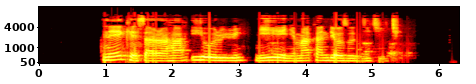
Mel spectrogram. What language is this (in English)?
Igbo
